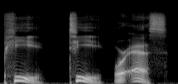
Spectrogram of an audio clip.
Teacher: For what we call voiceless sounds, think of sounds like P, T, or s. The vocal cords are just held open. They're relaxed. The air just rushes straight through. No vibration.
